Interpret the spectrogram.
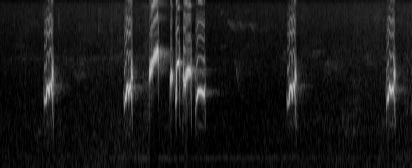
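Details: Caged red-whiskered bulbul from Thailand, its song used to stir other caged birds: single sharp chirps spaced about a second apart around one quick cluster of slurred warbling notes.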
